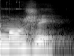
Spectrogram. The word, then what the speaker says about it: mangé: So when you have an accent on the E, so just like this, so we say un E accent aigu. And this one is pronounced. And the sound you have to make is E.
